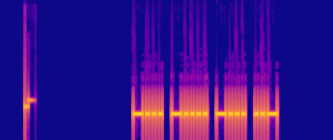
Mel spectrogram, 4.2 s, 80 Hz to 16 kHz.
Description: Morse code, heard as a keyed tone, about 28 wpm, 700 Hz. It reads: B6BU
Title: All Cut Numbers - 4-Digit 30wpm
